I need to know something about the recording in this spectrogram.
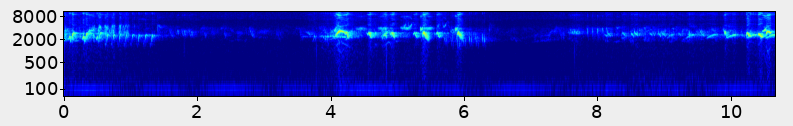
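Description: Small birds chirping and twittering in quick, busy bouts, three spells of song with short lulls between them.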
